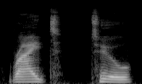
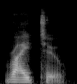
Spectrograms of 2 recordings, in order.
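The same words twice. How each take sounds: First: "write to" with two separate t's; double t, wrong. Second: "write to" with one long t; single long t. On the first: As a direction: say both t's, slowly and on purpose. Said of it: "estaría mal". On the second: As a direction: blend into "writo", t held once. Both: Shown as a demonstration.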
